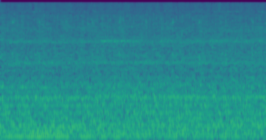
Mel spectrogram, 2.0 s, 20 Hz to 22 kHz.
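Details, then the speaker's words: 2002 Kia Sedona, reportedly a Mitsubishi engine, 98,000 miles, after a new power steering pump, belt and idler pulley. Steady, even idle with no ticks, squeals or chirps; the old pump had been noisy on cold starts. "it is nice and quiet right now though it's nice having uh some new stuff on there to make it quiet anyways"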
